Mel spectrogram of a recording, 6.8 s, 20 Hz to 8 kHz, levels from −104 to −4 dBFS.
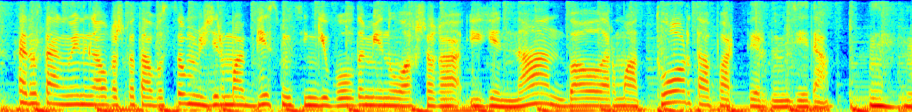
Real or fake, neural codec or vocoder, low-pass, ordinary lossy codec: real; none; none; none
